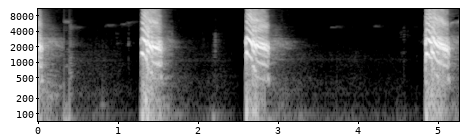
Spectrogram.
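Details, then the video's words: Western jackdaw giving three short, sharp, metallic and slightly husky 'tchak' calls, spaced unevenly over five seconds against dead silence. "Western jackdaw/Dohlenvogel/ Kawka zwyczajna SOUND EFFECTS"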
